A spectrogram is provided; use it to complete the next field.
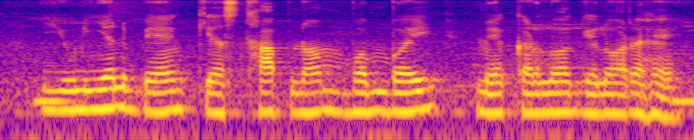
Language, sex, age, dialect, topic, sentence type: Maithili, male, 18-24, Angika, banking, statement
